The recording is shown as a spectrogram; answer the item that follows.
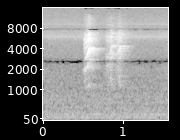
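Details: Young barn swallows, 11 days out of the nest with three chicks come back, utter two quick high chirps in succession, thin and bright, over faint steady hum.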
